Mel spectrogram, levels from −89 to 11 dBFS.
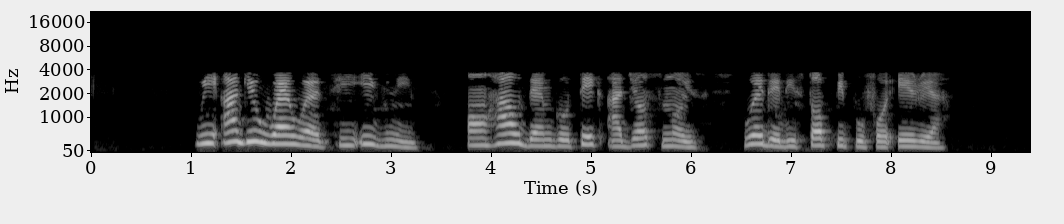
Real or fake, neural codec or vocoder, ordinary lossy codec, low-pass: real; none; none; 3.6 kHz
